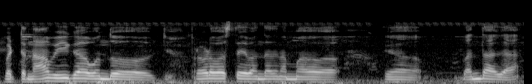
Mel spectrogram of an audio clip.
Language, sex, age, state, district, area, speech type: Kannada, male, 30-45, Karnataka, Chamarajanagar, rural, spontaneous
